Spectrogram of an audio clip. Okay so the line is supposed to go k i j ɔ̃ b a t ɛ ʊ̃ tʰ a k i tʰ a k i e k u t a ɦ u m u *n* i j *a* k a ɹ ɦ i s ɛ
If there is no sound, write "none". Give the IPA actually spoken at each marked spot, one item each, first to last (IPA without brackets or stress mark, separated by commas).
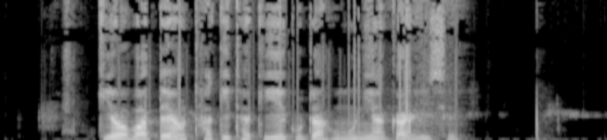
n, a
